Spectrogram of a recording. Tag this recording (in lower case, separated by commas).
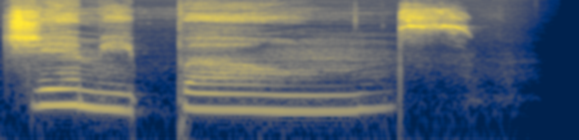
female speech, human voice, speech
